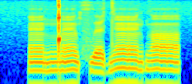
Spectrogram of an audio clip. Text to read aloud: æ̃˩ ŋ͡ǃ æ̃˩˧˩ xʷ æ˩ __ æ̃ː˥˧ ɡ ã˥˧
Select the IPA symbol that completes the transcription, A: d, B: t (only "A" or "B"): A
